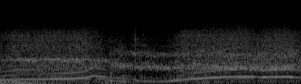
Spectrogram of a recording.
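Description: A Rocket Bunny Nissan S14 Kouki with a 650 hp V8 drift build slides in a racing game, its tires holding a loud, continuous squeal that bends in pitch as the car drifts.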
